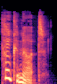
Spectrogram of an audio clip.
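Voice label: "coconut", English, British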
